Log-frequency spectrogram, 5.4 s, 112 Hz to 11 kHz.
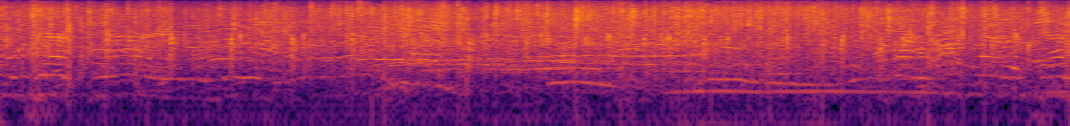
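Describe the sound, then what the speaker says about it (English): A studio audience applauds at a June 2001 local television taping in Massena, New York, sustained broadband clapping filling the whole stretch with crowd murmur and a voice talking underneath. "Big round of applause for Al over there."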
